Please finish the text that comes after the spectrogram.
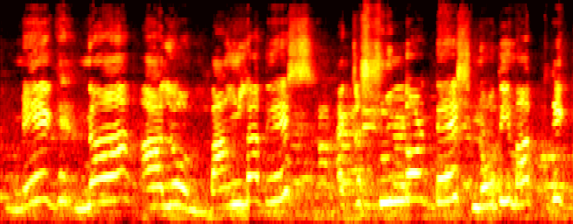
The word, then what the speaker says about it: মেঘনা আলম: মেঘলা আলম আদালতে এসে শুনি পিপি বলছেন মেঘলা আলম আমার নাম মেঘনা আলম বাংলাদেশ একটা সুন্দর দেশ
